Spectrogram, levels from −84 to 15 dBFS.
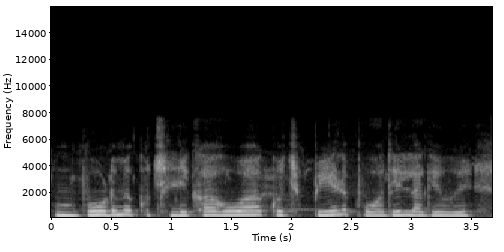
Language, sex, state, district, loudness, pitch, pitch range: Hindi, male, Madhya Pradesh, Katni, -14 LUFS, 275 Hz, 255-290 Hz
